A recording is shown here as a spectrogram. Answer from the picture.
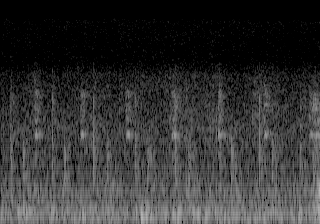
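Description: CPR training manikin clicking with each chest compression, a steady rhythm of about two clicks a second.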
